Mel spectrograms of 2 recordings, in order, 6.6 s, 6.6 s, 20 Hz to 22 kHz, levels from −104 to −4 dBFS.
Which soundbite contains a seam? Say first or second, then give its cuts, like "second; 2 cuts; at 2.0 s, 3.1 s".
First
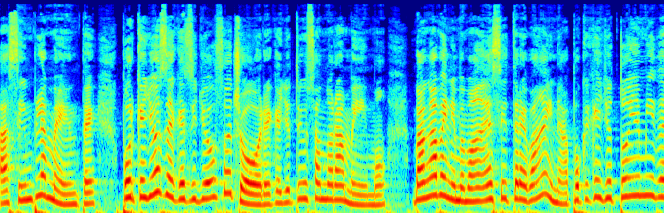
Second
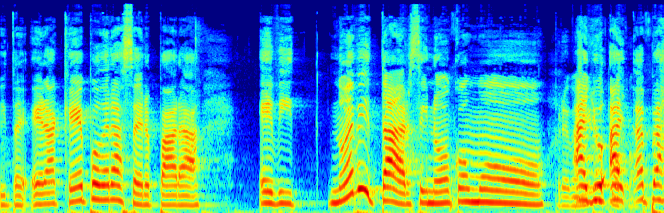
first; 1 cut; at 2.3 s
